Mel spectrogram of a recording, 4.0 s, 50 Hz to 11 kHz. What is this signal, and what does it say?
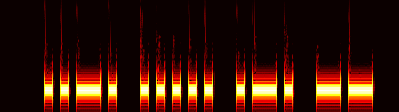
Morse code, heard as a keyed tone, about 15 wpm, 700 Hz. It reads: F5RM
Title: DXCC-100 Call Signs - 4 Characters - Repeated 3x - 15wpm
